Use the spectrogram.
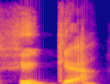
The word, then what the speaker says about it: hygge: It's called hygge, Yes. Hyggge. Yes. I didn't know how to pronounce it, but yes.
